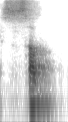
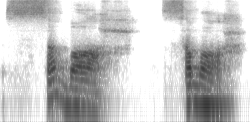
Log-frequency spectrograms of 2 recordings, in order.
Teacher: Here you can notice the difference between here صباح here, because this is a short vowel, so I pronounce it like sab. But then I have a long vowel after the ba, which is alif, so I pronounce it صباح.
